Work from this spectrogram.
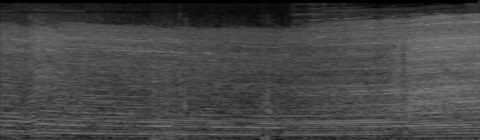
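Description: A Porsche race car engine in the iRacing sim at the Charlotte Roval, holding a steady, loud, buzzing drone with sustained harmonic whine throughout, no talk over it.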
